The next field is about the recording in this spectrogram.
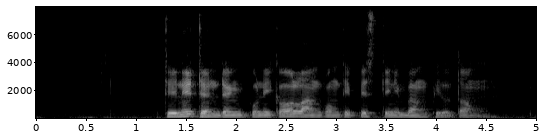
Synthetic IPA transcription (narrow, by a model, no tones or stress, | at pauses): d̪̥e̤neɖ̪̥ɛ̤ɳɖɛŋpunikɔlaŋkʊŋt̪ipɪst̪inimbaŋb̥i̤lt̪ɔŋ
